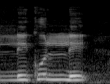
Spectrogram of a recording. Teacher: पहले हर्फ की कोई सिफत बाकी नहीं रही है, पहले हर्फ का पता ही नहीं चल रहा है, पहला हर्फ बिल्कुल साइलेंट हो गया है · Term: इदगाम ताम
